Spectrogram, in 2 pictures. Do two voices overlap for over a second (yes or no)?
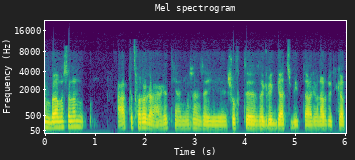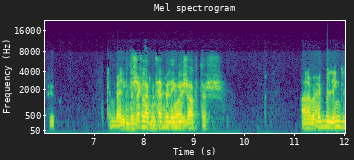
yes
